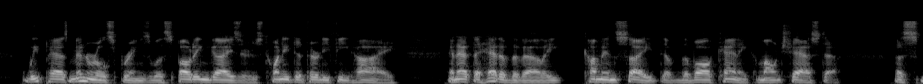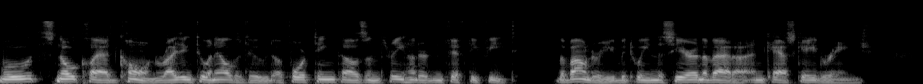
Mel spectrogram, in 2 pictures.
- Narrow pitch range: No, average, 3.9 semitones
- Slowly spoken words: No, average, 160 wpm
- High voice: No, low, 100 Hz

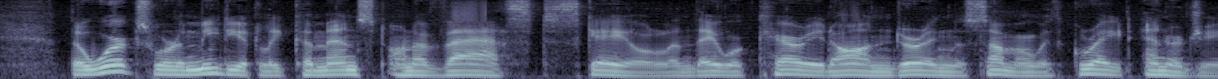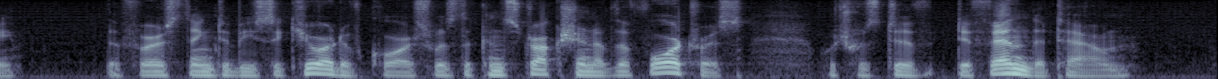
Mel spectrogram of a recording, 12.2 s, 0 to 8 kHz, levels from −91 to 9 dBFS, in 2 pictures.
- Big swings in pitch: No, average, 4.3 semitones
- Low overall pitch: Yes, low, 105 Hz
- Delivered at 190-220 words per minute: Yes, average, 195 wpm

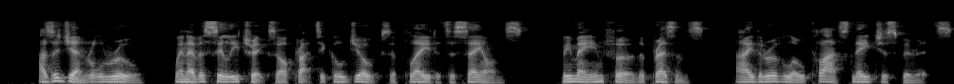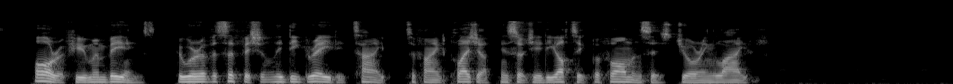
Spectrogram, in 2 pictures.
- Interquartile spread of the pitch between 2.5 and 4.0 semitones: Yes, average, 3.6 semitones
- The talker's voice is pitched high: No, low, 115 Hz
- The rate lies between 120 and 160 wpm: Yes, average, 150 wpm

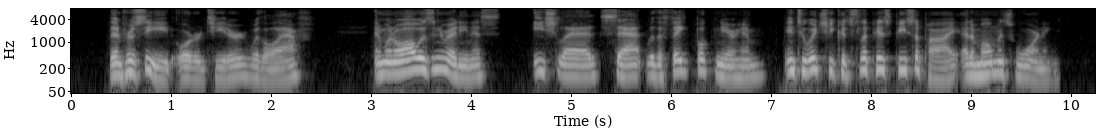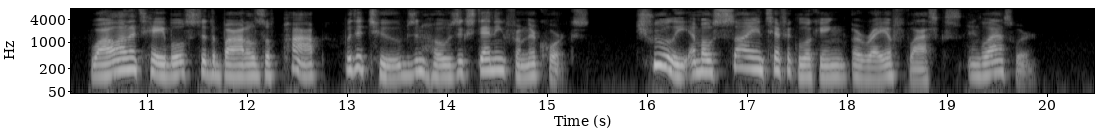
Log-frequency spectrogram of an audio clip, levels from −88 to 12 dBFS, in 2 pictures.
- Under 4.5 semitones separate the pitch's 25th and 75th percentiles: No, wide, 5.4 semitones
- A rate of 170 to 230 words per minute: Yes, average, 185 wpm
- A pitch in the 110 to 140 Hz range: Yes, low, 135 Hz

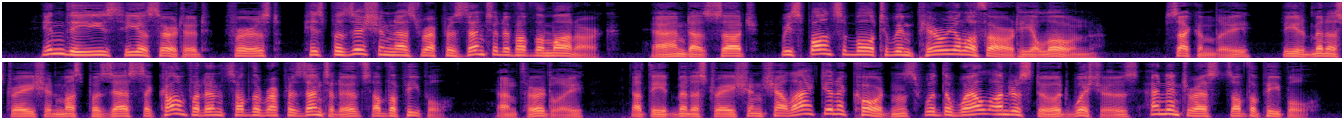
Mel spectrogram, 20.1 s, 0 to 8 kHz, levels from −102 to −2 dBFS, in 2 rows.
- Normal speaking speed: Yes, average, 155 wpm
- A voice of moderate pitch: Yes, medium, 145 Hz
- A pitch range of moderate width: No, wide, 8.5 semitones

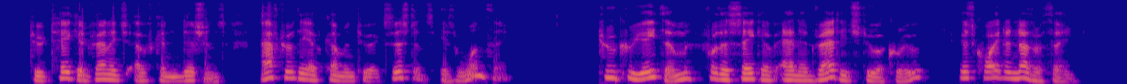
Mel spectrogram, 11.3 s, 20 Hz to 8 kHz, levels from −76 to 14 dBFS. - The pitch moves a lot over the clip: Yes, wide, 7.9 semitones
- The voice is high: No, low, 130 Hz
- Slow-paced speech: No, average, 155 wpm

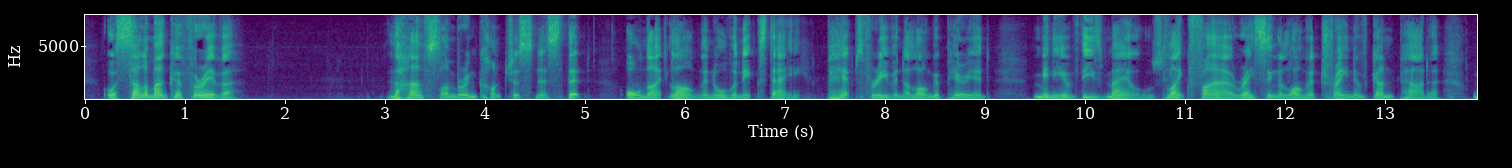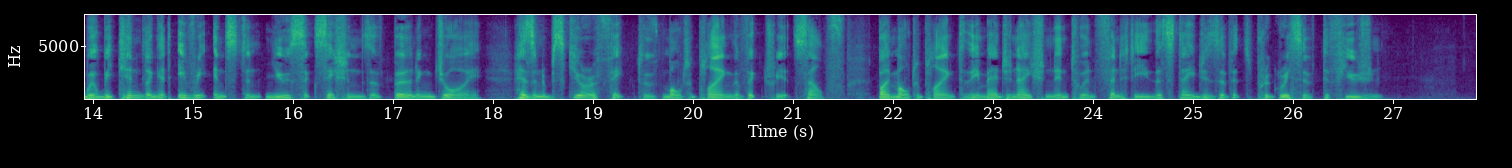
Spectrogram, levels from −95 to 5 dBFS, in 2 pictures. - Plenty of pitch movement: Yes, wide, 6.2 semitones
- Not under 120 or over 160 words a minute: Yes, average, 145 wpm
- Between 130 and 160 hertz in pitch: No, low, 115 Hz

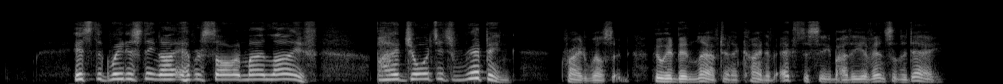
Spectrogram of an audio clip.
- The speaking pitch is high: Yes, high, 225 Hz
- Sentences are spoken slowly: No, average, 185 wpm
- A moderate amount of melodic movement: No, wide, 9.0 semitones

